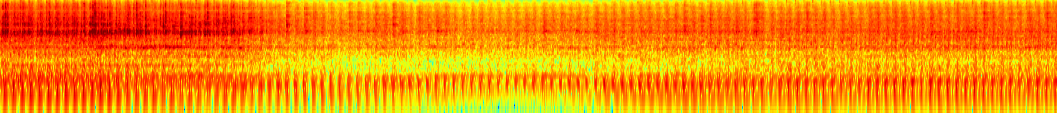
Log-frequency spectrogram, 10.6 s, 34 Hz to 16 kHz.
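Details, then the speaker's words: Polaris Sportsman 450 ATV with original Mikuni carb replacing junk aftermarket carb, new spark plug, no choke or enricher: steady, even single-cylinder idle with light clatter, which owner suspects is starter clutch rollers. "Runs really good. Like I said, that was no enricher, no nothing."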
